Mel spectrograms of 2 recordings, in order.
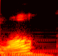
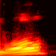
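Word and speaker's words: Woll: Uh, Deborah, but um Deborah Anne Wall is her name. Wool. Wool.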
